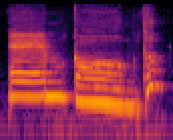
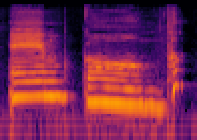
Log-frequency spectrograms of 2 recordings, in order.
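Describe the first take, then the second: No difference in how they are said.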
